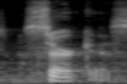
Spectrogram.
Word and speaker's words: Serkis: S-E-R-K-I-S. – Serkis.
